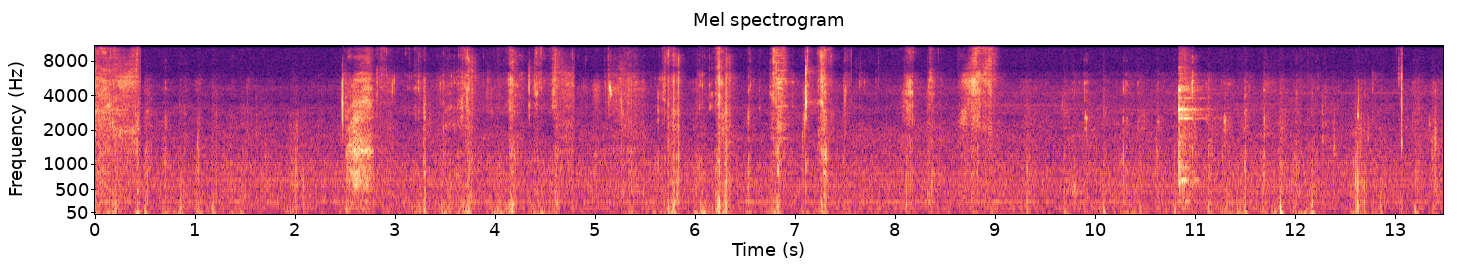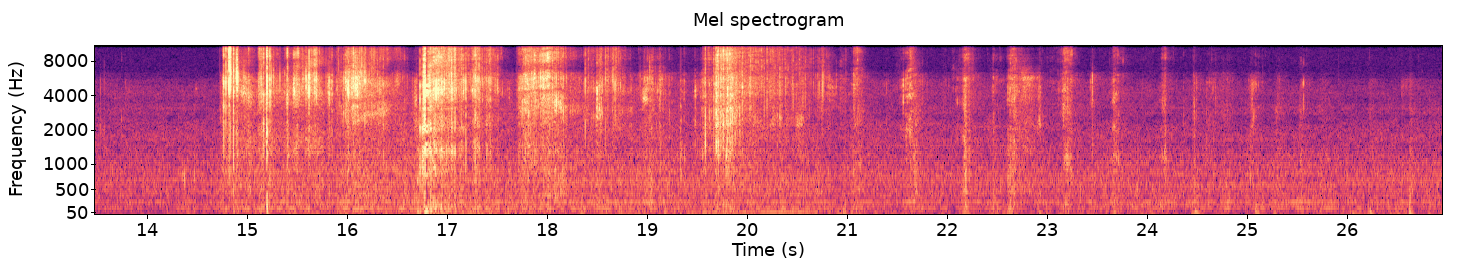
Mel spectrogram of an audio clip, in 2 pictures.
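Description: Close-up chewing and crunching of crispy fried chicken, with scattered sharp crunches and a dense run of loud crunchy bites from about 15 to 20 seconds in. A faint steady hum runs underneath.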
